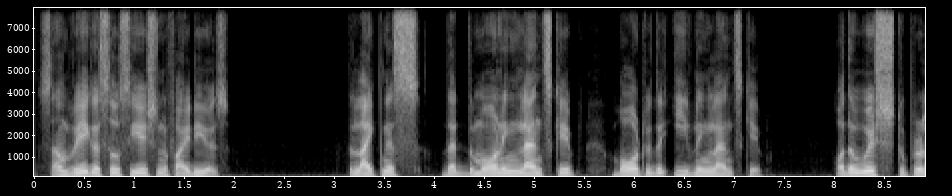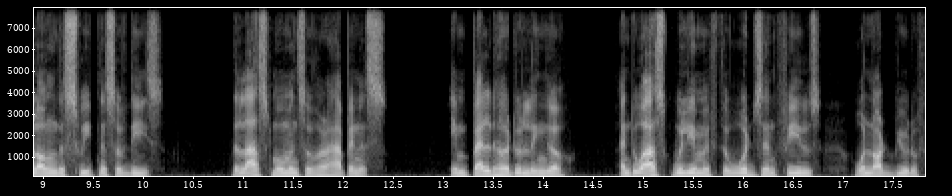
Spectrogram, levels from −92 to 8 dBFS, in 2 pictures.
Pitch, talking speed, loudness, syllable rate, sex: 140 Hz, 155 wpm, -19 LUFS, 5.6 syllables/s, male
